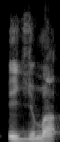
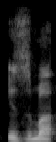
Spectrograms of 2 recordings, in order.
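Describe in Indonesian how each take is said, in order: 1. Konsonan tengahnya berbunyi j. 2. Konsonan tengahnya berbunyi z. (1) "Jadi ijma bukan izma ya" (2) "bukan izma"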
